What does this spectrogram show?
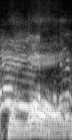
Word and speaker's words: Bilal: Fun fact about Bilal Muhammad, it's not Bilal, it is Bilal.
